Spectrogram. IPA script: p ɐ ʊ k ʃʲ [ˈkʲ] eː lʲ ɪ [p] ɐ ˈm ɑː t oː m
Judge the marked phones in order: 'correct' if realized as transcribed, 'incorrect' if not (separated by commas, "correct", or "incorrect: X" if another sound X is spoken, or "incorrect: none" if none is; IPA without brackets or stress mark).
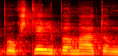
incorrect: tʲ, correct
